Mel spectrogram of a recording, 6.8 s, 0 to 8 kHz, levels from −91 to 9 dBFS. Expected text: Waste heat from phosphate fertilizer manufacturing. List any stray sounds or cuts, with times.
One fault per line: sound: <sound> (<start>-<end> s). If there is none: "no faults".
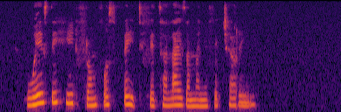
no faults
